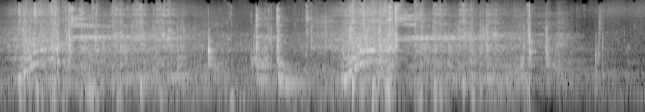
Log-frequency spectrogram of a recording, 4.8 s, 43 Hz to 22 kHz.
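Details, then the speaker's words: Honda EG2200X 2.2 kVA generator, possibly 1980s–early 90s, fuel on and choked: several recoil pulls whir the engine over in short bursts but it never fires; a no-start, cause not yet found. "It has 2 shutoffs for some reason. That one I think is in the on position. But it's not starting."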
